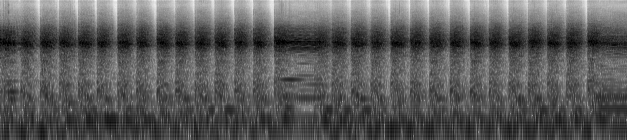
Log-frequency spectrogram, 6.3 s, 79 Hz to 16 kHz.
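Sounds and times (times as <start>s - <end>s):
metal guitar: 0.0s - 6.2s.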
